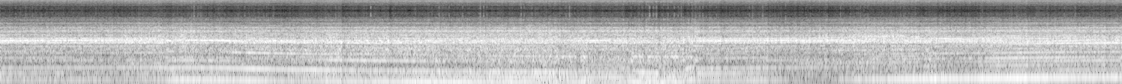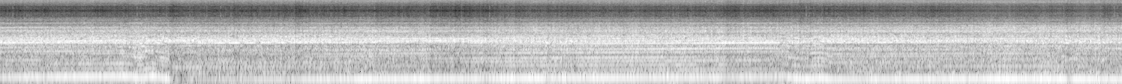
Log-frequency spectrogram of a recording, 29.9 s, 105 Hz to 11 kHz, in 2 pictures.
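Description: A 250 cc twin-cylinder sport motorcycle engine running under load at highway speed, heard close up with steady wind and road noise. Its pitch sags slowly, then steps up and down a few times as the throttle and gears change.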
